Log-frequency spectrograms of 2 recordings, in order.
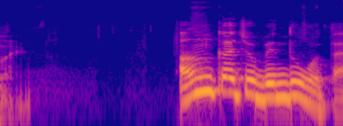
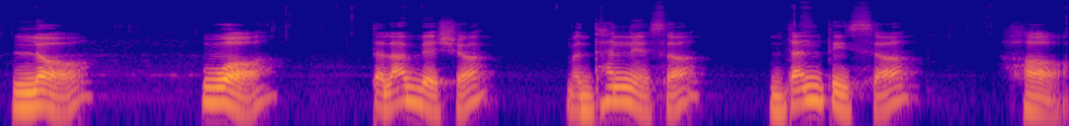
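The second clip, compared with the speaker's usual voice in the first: reciting consonants; 4 semitones lower, much slower than usual. Shown as a demonstration. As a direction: call out each consonant slowly. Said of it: "व्यंजन वर्ण में कौन कौन से वर्ण आते हैं".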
